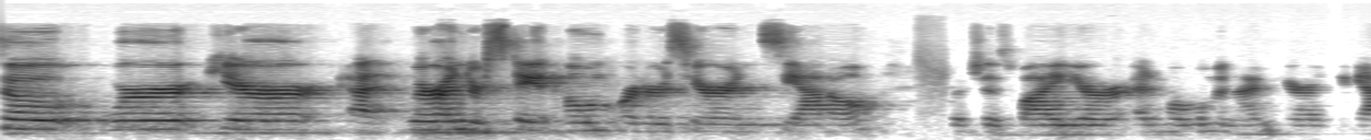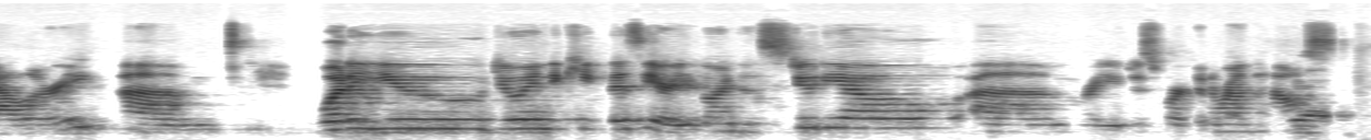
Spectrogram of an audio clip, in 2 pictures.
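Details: Adult speaker; Normal speech.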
